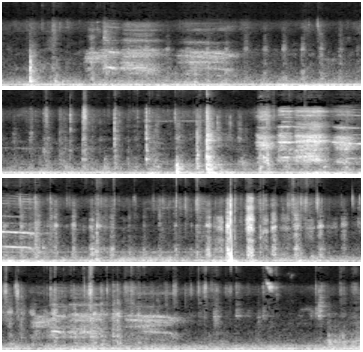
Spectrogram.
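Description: Three long animal calls, each lasting a couple of seconds and about six seconds apart, over a steady low hum, with a few sharp knocks in between.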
